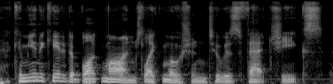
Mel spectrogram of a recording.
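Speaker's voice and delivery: usual speaking voice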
